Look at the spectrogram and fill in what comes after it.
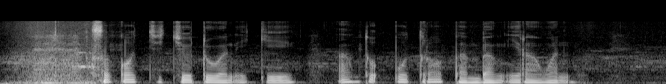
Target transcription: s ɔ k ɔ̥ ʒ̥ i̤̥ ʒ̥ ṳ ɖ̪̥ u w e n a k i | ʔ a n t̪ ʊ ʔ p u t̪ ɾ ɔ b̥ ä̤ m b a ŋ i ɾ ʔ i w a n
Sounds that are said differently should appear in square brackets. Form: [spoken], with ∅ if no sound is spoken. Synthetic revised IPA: s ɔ k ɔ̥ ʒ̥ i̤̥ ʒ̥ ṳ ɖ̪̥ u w [a] n [i] k i | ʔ a n t̪ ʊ ʔ p u t̪ ɾ ɔ b̥ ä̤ m b a ŋ i ɾ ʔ [a] w a n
